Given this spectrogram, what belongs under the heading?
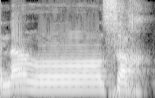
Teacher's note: ما ننسخ، نون ساکن ہے اور اس کے بعد میں سین ہے، سین اخفا کے حرفوں میں سے ہے، اس لیے نون میں اخفا کر کے پڑھیں گے، ناک میں آواز تھوڑا سا چھپا کر کے پڑھیں گے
